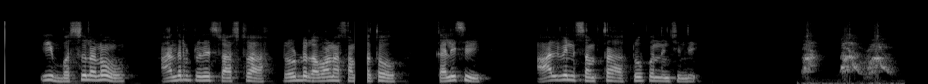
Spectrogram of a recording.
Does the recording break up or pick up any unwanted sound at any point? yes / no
yes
